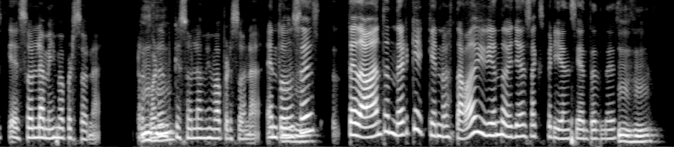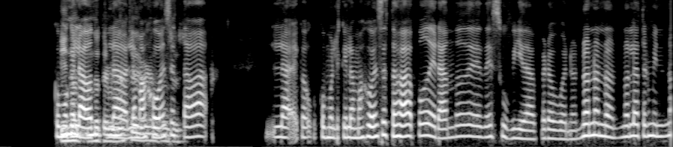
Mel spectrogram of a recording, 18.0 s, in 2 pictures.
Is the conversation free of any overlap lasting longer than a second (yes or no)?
no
